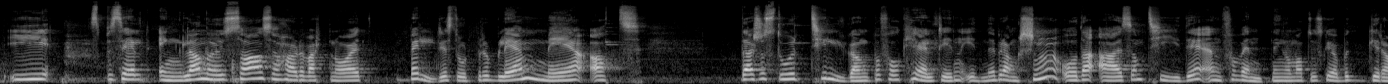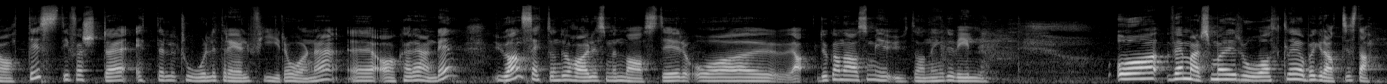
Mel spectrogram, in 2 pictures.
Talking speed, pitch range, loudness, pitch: 180 wpm, 170-225 Hz, -21 LUFS, 190 Hz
